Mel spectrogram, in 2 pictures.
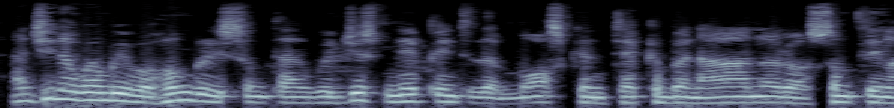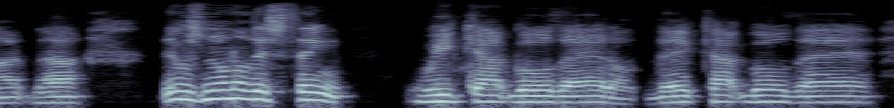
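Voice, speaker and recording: A middle-aged Yorkshireman talks earnestly as an interview guest. His voice is soft-edged and mellow, with a husky grain. The sound is dull and lo-fi. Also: mid-range voice, fairly quick. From Yorkshire, England. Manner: frequent "you know" and "sort of". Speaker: interview guest, police officer.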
